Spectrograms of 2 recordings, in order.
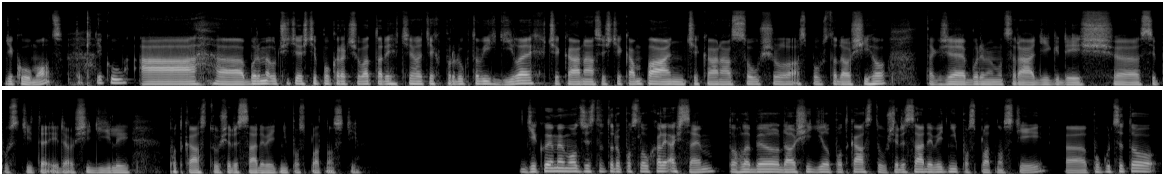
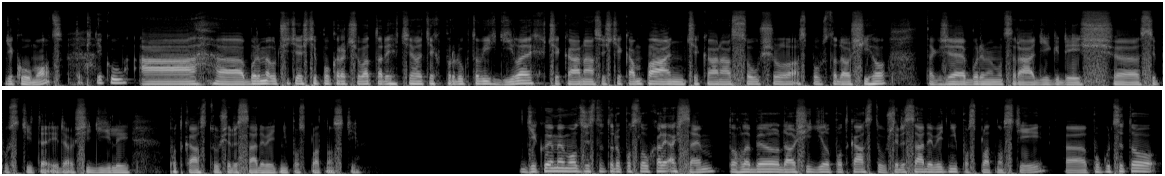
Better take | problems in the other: first | distortion; slight; 9 dB below the speech

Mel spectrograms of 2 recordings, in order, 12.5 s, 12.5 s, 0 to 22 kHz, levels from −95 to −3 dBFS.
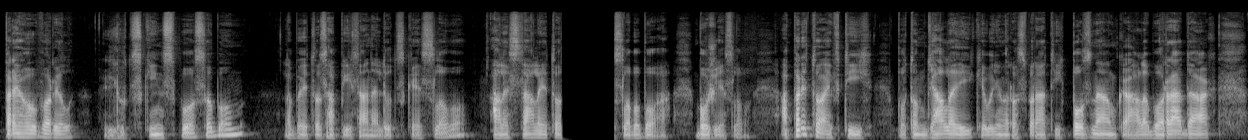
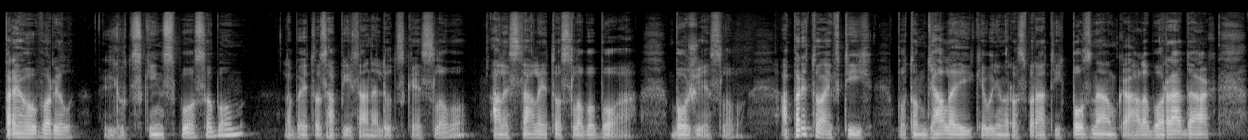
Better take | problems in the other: second | audio freezing; at 5.5 s for 0.5 s

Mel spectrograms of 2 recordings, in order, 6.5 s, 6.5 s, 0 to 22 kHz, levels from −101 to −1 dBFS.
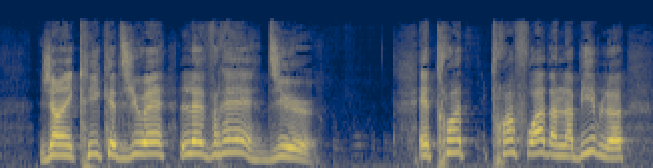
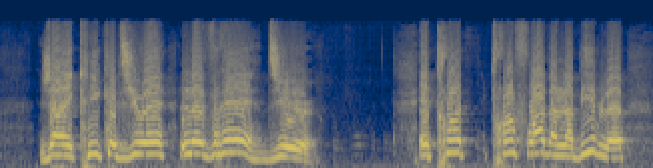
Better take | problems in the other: first | distortion; heavy; 19% of the sound clipped

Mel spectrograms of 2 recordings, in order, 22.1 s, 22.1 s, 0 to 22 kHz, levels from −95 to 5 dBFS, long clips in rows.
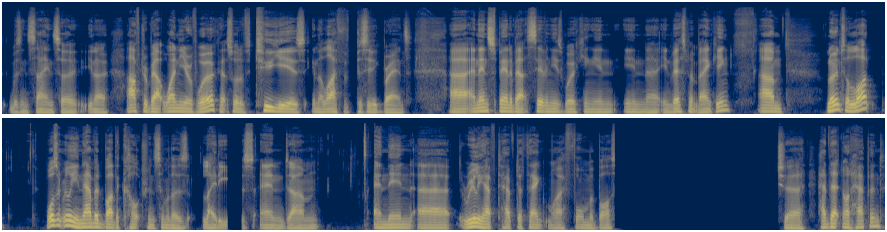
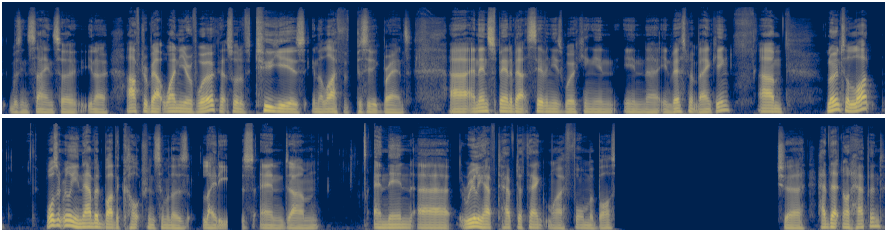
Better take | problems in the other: neither | audio cutting out; at 14 s and at 19 s for 2 s; the same in both

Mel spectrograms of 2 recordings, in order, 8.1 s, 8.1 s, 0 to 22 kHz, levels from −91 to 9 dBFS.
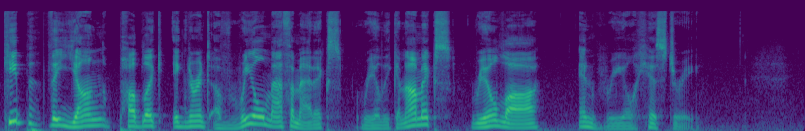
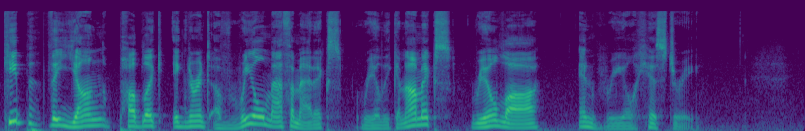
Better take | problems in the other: neither | none

